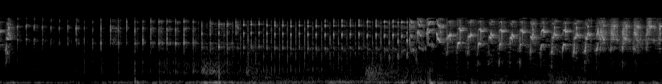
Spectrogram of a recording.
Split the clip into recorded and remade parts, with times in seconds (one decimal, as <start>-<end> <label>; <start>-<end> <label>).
0.0-0.6 recorded; 0.6-2.4 remade; 2.4-6.0 recorded; 6.0-6.6 remade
